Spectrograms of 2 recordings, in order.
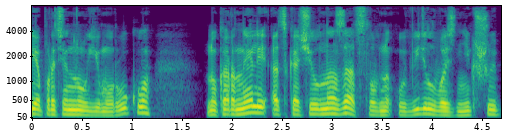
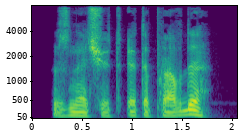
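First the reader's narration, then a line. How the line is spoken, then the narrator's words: Stunned mutter. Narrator (Russian): пробормотал он, ошалело глядя на Зиру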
